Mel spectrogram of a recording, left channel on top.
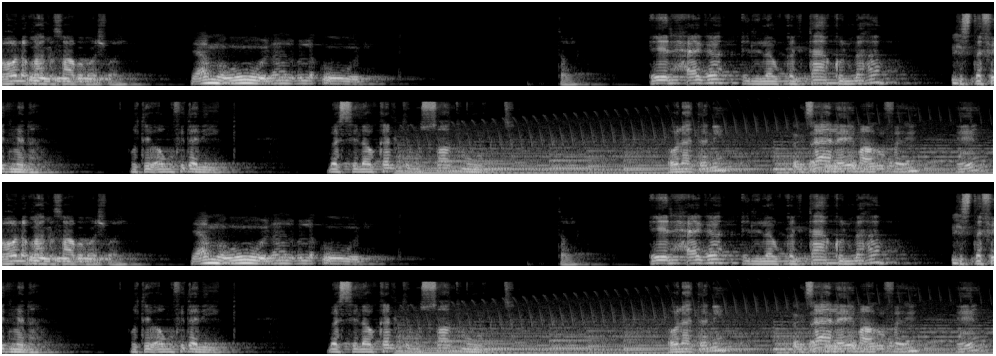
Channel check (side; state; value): both; identical; correlation 1.00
